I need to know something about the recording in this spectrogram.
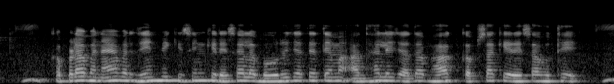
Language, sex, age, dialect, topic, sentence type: Chhattisgarhi, male, 25-30, Central, agriculture, statement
